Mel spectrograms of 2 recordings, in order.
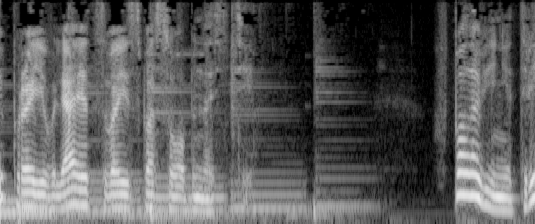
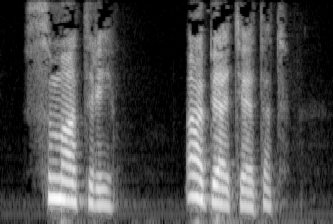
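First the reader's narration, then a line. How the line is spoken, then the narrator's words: Exclaimed. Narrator (Russian): воскликнул Пип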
